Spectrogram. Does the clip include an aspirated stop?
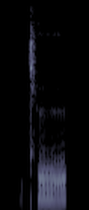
yes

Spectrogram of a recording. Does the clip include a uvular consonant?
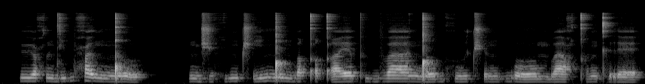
yes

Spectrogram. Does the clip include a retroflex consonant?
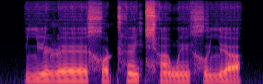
yes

